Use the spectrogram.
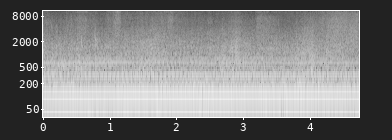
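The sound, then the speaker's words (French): A motorboat's engine drones steadily as the boat puts out to sea, a constant low hum with water rushing and splashing against the hull throughout, with no voices. “À ces mots, il fit un signal, et comme s'il n'eût attendu que ce signal pour partir, le bateau prit aussitôt la mer.”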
